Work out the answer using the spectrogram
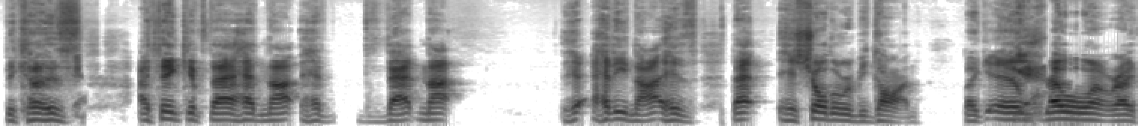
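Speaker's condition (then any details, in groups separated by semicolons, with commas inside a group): Stuttering; frequent stuttering; stutters a lot, Twitter handle said to sound like different words; repeated sounds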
